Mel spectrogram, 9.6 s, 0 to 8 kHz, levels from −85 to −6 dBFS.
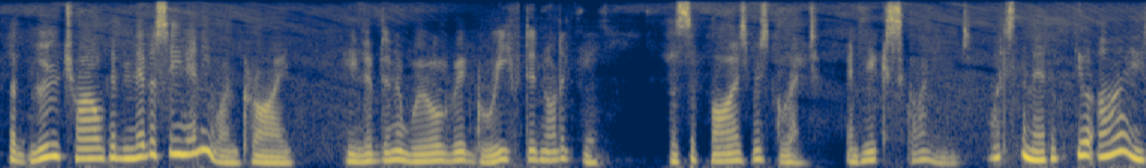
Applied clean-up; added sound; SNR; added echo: neural mask model Resemble Enhance denoiser.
